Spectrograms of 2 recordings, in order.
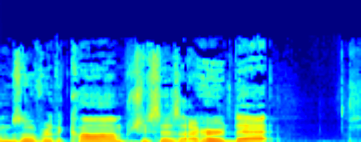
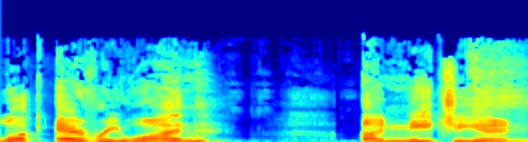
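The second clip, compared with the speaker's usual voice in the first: high, loud, drawn-out shock and surprise; 9 semitones higher, 8 dB louder than usual. Imitating a character's reaction as a newcomer comes aboard: mock total shock and surprise. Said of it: "total shock and surprise".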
